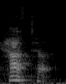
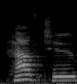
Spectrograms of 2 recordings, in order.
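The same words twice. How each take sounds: First: The two words blend into a reduced form. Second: Both words are said fully and separately.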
